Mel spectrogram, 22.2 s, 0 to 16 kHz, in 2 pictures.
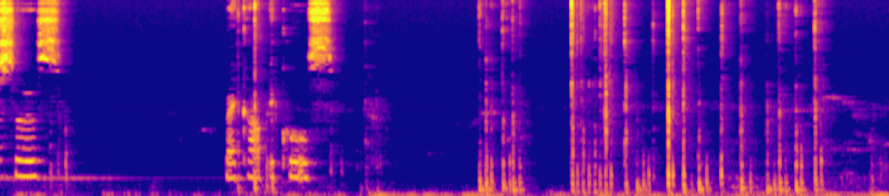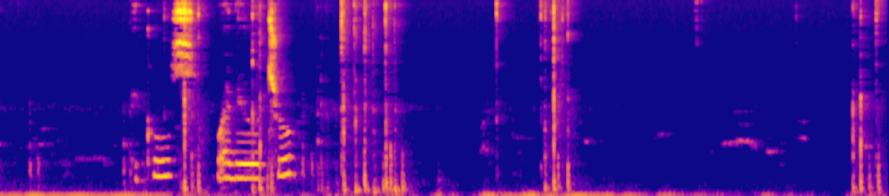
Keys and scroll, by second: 3.3 Tab, 13.6 Tab, 18.2 Tab, 22.0 Tab.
